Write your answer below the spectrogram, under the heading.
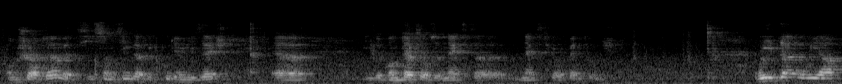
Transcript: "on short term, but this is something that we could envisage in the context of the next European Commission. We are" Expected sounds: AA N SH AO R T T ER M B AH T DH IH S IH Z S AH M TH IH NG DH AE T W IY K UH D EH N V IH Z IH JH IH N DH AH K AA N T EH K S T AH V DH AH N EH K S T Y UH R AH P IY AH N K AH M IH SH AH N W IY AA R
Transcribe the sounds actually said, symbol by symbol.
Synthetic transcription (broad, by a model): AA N SH AO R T T ER M B AH T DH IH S IH Z S AH M TH IH NG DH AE T W IY K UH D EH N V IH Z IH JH IH N DH AH K AA N T EH K S T AH V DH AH N EH K S T Y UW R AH P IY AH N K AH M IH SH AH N W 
